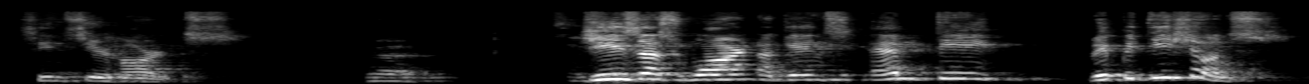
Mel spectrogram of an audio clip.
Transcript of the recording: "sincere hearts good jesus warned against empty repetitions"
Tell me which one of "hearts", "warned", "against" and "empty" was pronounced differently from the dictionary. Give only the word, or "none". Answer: warned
